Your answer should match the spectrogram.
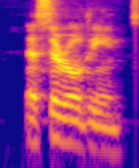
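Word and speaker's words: Nasirildeen: Hamza Nasiruddin. I butchered that. – That's literally, I think. – Yeah, Nasiruddin. So I took him.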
